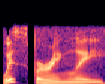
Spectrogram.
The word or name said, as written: whisperingly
